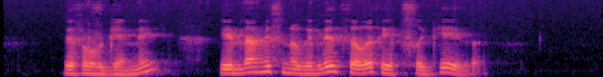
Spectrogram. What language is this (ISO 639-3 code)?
kab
